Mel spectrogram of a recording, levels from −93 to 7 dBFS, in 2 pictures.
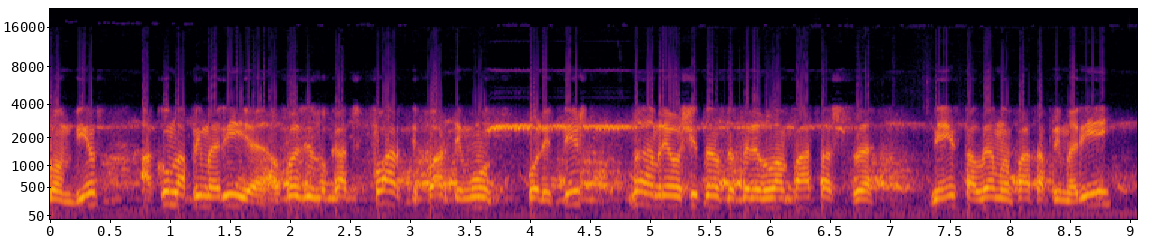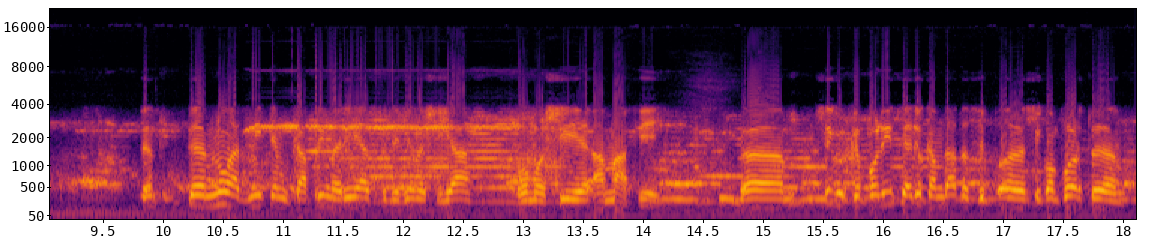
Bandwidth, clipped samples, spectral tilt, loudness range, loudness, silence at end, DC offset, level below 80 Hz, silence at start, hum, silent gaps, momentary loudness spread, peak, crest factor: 9.4 kHz; under 0.1%; -4.5 dB/octave; 3 LU; -16 LUFS; 0 s; under 0.1%; -56 dBFS; 0 s; none; none; 7 LU; -6 dBFS; 10 dB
